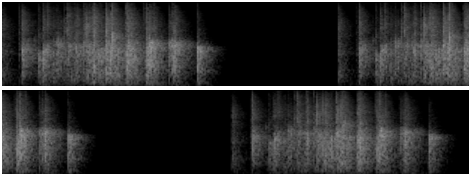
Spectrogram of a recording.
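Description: Hand clapping from a small group, three bursts of about three seconds each with silence between, each one tailing off at its end.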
